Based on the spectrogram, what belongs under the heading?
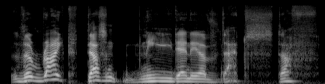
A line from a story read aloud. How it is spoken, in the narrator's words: said Ridcully sharply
